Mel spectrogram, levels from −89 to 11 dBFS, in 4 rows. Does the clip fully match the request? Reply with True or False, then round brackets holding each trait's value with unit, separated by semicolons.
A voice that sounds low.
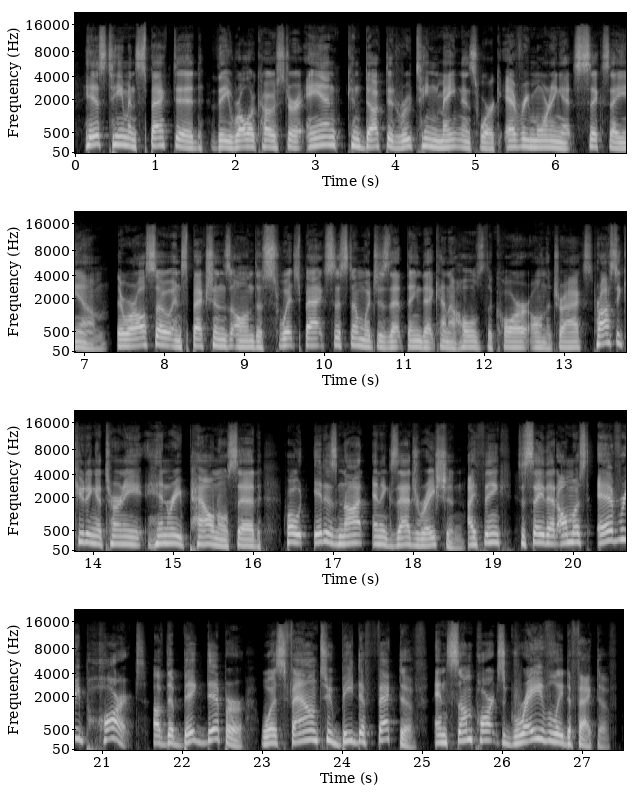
False (165 Hz)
